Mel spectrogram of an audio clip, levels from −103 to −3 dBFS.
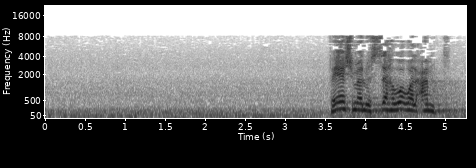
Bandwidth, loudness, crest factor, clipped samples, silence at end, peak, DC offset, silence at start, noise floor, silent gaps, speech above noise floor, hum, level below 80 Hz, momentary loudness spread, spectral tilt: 8.8 kHz; -16 LUFS; 20 dB; under 0.1%; 0 s; -2 dBFS; under 0.1%; 0 s; -39 dBFS; none; 23 dB; none; -40 dBFS; 26 LU; -4.5 dB/octave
